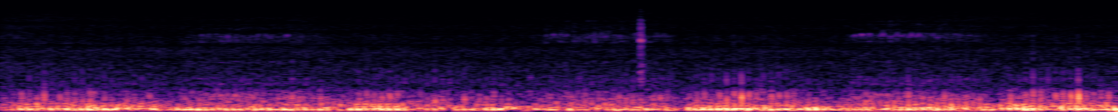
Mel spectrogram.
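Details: Mischa, a domestic cat, purring contentedly in the morning; steady low rumble in breath-length waves, one brief sharp click midway.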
